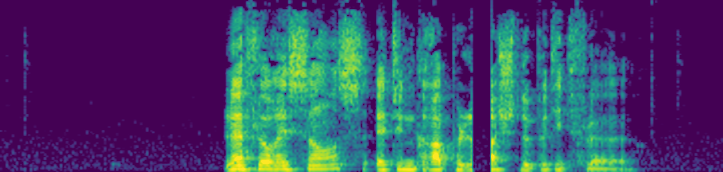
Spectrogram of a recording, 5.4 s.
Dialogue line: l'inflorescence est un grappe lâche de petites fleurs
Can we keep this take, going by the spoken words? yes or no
no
